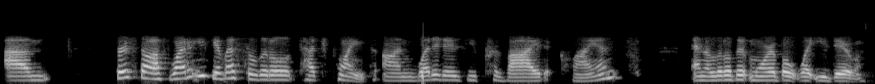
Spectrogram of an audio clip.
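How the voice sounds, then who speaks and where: A woman at mid pitch co-hosts a podcast and asks measured, structured questions. Her voice comes through thin and tinny, as if over a phone line. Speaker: podcast co-host. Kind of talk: interview hosting.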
